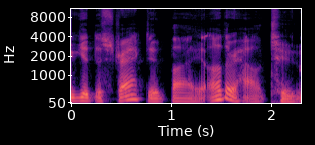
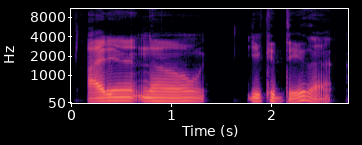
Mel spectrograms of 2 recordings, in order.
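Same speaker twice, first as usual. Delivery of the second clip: normal talking voice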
